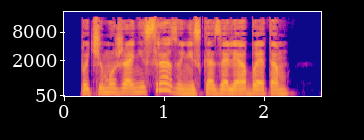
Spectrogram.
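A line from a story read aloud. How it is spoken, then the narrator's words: Officer exclaiming. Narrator (Russian): воскликнул другой служитель порядка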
